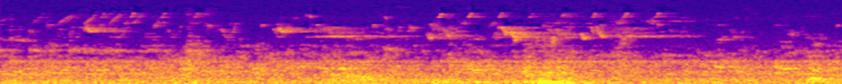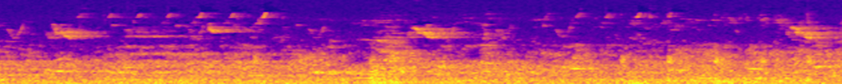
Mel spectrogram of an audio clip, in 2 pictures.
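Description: Faint chirping of small birds, many short high notes in quick series coming and going. A single low thump about four and a half seconds in.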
